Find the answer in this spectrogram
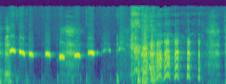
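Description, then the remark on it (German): A person whistles a short, wavering melody for about a second and a half, then it breaks off into bursts of laughter. “Ah, ich fand auch, du hast richtig gut gepfiffen.”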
